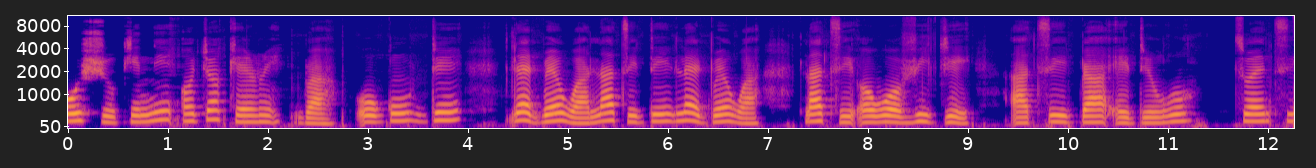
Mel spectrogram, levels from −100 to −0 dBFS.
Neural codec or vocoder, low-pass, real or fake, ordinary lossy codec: none; none; real; none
